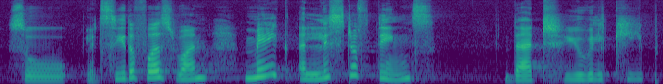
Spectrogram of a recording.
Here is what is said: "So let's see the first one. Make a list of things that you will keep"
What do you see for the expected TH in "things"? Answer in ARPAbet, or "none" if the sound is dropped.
T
